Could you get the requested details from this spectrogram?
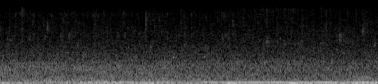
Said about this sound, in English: This wonderful waterfall that I bet you if you had a little gumball, it's cool. It goes down in a spiral.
